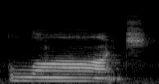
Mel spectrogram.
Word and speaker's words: launch: launch ah okay that all I believe is the same one as in like autumn or father okay I don't remember what this symbol is called in the phonetic alphabet but launch launch it's like a deeper ah sound okay I'm trying to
